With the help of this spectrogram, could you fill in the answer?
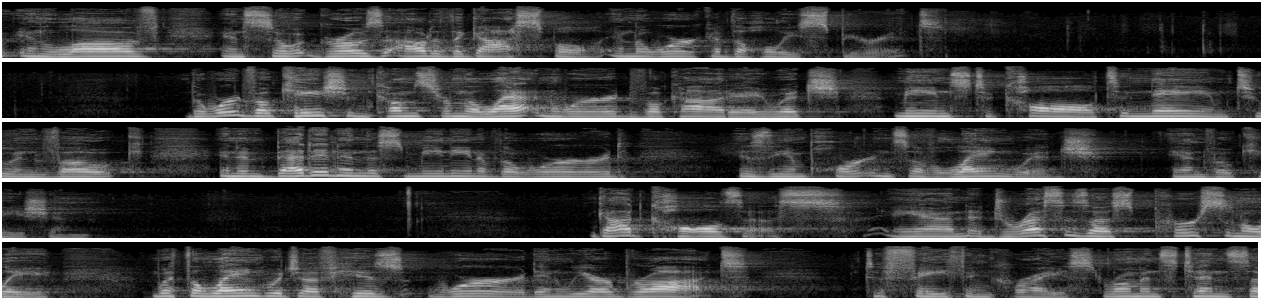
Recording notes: Recorded live at Cornerstone University’s Christ Chapel. A service of Cornerstone University, Grand Rapids, Michigan.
